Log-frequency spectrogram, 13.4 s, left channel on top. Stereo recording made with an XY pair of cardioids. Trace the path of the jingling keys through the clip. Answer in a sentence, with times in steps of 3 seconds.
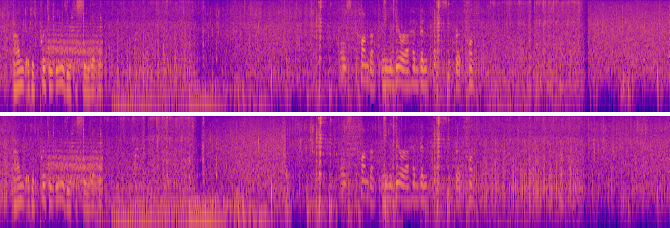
You can hear the jingling keys in the centre from 0 s, on the right from 3 s, in the centre from 9 s and not at all from 12 s.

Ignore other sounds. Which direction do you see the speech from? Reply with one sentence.
In this clip you hear the speech on the left.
